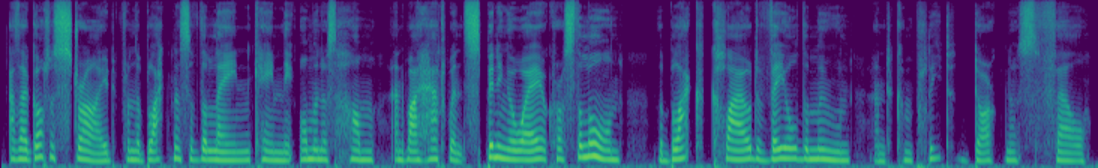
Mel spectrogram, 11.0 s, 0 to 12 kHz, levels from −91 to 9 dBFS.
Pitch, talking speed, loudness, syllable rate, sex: 180 Hz, 175 wpm, -21 LUFS, 4.5 syllables/s, female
